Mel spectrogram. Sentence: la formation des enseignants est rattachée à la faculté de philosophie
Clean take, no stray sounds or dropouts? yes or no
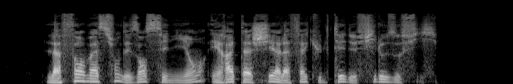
yes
